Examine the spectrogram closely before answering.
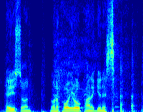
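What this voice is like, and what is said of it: Put-on Irish accent. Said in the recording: “your Irish accent”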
